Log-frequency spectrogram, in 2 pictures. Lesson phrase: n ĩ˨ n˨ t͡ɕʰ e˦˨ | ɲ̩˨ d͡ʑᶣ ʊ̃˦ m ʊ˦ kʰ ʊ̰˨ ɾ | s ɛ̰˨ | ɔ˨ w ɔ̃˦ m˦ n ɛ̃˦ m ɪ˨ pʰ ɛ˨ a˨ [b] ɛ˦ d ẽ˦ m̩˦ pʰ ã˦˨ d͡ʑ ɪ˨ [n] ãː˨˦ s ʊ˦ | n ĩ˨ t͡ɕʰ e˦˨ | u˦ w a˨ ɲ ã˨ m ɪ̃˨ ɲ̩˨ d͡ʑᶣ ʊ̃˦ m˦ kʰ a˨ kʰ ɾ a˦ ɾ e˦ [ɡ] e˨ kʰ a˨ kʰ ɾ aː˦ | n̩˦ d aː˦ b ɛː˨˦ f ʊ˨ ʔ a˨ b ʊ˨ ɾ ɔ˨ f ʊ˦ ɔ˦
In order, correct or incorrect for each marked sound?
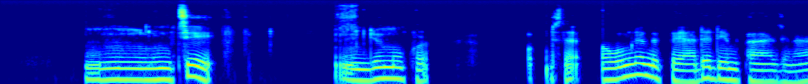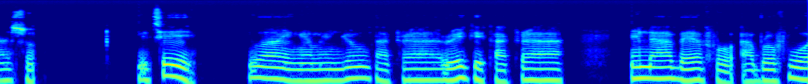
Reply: incorrect: d, correct, correct

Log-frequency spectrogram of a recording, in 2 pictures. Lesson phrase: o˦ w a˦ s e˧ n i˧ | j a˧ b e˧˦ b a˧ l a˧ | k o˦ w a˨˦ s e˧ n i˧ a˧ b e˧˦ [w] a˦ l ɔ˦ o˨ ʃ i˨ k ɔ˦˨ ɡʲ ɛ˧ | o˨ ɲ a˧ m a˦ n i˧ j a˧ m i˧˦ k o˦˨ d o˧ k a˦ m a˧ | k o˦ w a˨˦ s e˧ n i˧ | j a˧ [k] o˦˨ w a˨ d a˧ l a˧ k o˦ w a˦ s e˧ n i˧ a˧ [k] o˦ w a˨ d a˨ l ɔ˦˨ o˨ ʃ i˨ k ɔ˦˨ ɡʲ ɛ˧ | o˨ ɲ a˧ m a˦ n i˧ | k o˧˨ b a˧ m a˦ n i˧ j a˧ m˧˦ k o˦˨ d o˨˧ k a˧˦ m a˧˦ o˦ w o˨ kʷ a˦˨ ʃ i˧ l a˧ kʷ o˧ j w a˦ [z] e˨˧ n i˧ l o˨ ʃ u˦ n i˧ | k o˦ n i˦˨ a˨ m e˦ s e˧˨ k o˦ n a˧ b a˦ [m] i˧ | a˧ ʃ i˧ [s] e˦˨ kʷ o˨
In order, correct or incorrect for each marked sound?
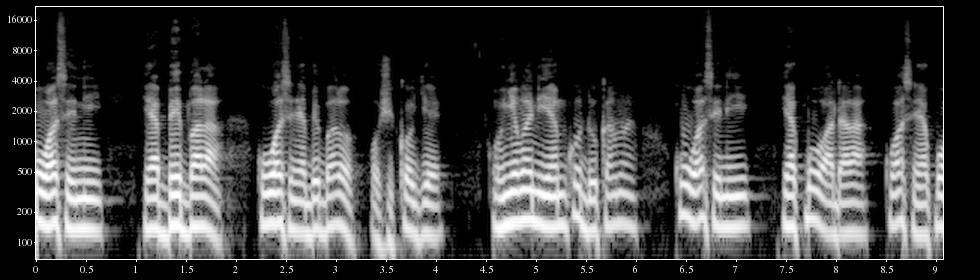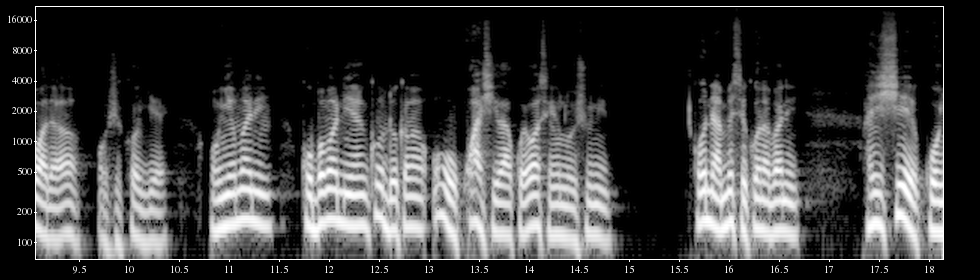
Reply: incorrect: b, incorrect: k͡p, incorrect: k͡p, incorrect: s, incorrect: n, incorrect: ʃ

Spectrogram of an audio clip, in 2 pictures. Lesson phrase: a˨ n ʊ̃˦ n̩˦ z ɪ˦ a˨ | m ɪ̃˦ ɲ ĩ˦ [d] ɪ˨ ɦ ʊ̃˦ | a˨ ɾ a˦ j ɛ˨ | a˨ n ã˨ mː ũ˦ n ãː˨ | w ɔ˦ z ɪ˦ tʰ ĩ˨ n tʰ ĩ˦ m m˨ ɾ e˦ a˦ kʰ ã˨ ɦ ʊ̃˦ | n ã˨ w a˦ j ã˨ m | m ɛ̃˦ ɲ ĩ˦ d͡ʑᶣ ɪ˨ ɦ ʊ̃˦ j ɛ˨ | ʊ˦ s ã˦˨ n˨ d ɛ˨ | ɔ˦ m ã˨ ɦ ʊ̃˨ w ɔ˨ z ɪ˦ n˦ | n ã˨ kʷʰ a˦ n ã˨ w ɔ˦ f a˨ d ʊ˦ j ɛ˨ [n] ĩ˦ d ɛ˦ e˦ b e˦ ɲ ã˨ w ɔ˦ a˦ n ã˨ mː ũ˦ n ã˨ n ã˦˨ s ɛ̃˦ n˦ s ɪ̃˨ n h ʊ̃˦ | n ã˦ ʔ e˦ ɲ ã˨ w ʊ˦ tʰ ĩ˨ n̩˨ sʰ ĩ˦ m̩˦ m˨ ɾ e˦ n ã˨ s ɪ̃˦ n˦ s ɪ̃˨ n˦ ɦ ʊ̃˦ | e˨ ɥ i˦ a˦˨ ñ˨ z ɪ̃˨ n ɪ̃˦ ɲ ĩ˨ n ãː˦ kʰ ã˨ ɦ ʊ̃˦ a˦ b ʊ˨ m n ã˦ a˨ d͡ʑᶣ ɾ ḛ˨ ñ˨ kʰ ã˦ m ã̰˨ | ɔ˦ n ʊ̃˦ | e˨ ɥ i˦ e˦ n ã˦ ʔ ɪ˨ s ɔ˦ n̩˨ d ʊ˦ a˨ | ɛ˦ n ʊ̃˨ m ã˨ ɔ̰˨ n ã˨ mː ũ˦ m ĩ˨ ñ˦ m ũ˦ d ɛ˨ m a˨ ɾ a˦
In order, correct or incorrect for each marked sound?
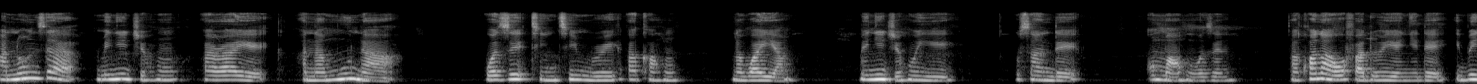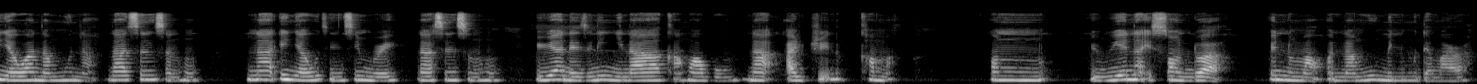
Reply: incorrect: d͡ʑ, incorrect: ɲ

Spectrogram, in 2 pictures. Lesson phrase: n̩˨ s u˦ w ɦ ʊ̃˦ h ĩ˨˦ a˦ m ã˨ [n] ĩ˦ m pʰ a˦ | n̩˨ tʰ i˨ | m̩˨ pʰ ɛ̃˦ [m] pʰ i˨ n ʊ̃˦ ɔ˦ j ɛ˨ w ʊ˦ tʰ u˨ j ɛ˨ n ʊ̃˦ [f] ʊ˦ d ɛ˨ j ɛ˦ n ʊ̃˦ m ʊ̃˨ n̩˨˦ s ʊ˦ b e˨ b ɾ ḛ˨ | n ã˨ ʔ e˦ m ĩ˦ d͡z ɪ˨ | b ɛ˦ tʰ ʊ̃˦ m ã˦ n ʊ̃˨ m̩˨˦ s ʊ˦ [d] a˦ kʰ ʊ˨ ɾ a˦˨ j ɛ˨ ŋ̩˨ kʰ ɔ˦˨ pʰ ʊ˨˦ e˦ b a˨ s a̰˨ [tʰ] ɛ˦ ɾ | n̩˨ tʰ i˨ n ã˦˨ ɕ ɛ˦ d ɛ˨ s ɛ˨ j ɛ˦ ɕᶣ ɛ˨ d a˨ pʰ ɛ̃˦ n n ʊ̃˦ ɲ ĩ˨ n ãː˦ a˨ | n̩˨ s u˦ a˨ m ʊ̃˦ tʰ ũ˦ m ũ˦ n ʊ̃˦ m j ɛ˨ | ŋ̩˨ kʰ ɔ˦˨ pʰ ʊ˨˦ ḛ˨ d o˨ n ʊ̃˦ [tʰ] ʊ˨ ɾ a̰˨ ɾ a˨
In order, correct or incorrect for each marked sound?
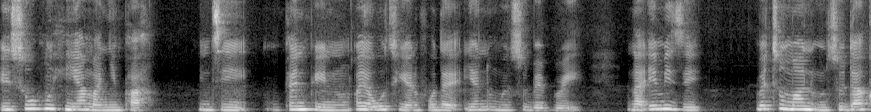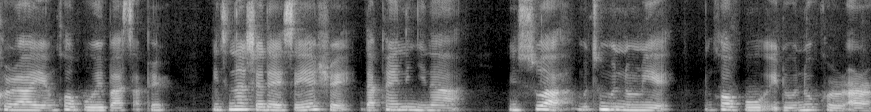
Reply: incorrect: ɲ, incorrect: n, correct, correct, incorrect: pʰ, incorrect: kʰ

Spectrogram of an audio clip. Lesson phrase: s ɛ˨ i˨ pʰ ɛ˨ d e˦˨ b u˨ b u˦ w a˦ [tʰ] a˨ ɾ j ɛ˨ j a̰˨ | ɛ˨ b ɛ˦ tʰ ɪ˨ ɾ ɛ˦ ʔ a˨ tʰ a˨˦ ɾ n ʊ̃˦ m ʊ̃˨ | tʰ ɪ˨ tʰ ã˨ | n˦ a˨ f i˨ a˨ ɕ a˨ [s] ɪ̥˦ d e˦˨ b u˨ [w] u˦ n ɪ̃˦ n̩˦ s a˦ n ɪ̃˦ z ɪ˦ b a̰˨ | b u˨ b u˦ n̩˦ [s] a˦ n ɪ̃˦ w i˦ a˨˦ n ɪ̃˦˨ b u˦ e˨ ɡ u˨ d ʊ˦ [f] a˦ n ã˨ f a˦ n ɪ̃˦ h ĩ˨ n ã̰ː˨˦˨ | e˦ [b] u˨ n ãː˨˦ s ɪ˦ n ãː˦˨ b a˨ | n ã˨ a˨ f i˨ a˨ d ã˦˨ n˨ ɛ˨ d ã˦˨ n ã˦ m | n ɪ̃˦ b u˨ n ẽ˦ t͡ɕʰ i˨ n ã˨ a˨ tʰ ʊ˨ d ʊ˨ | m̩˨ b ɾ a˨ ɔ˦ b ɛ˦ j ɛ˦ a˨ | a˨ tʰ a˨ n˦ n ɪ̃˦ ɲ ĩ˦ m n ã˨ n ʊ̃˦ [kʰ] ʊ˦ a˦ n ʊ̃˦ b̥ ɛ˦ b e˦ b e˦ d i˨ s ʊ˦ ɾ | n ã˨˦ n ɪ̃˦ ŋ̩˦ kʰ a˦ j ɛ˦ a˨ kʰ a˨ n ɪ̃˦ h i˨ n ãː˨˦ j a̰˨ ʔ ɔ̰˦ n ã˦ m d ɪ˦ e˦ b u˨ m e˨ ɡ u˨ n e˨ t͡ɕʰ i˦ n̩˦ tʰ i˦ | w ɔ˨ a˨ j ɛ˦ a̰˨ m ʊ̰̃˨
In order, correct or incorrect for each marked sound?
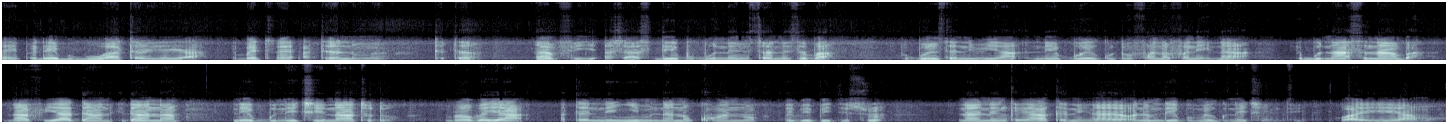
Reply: correct, correct, incorrect: b, correct, correct, correct, correct

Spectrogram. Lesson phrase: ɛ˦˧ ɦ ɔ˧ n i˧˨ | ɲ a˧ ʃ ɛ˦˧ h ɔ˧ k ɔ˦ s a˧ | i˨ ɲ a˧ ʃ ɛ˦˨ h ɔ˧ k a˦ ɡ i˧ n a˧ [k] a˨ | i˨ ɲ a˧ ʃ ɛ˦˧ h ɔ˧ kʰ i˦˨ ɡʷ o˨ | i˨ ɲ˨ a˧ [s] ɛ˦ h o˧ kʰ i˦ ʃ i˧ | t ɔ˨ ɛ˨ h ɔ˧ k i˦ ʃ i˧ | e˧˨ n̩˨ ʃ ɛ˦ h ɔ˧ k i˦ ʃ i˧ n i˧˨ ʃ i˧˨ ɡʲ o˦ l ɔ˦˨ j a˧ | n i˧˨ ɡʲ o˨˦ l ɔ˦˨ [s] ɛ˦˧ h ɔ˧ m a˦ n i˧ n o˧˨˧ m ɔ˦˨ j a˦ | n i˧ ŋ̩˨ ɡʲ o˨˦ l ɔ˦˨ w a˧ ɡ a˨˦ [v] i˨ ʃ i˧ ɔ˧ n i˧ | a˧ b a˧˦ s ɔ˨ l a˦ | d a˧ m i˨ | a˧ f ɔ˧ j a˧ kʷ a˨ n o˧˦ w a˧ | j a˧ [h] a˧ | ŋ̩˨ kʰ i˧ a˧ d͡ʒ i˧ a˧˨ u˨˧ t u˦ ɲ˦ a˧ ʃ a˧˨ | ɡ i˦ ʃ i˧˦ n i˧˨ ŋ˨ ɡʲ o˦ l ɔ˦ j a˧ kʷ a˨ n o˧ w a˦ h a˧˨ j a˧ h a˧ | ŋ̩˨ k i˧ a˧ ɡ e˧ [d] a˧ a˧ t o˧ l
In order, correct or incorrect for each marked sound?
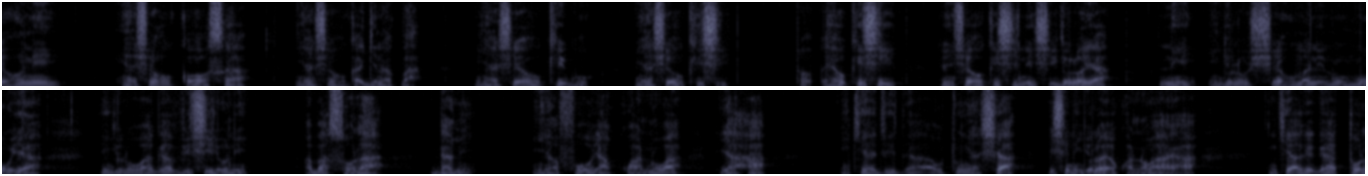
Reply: incorrect: k͡p, incorrect: ʃ, incorrect: ʃ, correct, correct, incorrect: ɡ

